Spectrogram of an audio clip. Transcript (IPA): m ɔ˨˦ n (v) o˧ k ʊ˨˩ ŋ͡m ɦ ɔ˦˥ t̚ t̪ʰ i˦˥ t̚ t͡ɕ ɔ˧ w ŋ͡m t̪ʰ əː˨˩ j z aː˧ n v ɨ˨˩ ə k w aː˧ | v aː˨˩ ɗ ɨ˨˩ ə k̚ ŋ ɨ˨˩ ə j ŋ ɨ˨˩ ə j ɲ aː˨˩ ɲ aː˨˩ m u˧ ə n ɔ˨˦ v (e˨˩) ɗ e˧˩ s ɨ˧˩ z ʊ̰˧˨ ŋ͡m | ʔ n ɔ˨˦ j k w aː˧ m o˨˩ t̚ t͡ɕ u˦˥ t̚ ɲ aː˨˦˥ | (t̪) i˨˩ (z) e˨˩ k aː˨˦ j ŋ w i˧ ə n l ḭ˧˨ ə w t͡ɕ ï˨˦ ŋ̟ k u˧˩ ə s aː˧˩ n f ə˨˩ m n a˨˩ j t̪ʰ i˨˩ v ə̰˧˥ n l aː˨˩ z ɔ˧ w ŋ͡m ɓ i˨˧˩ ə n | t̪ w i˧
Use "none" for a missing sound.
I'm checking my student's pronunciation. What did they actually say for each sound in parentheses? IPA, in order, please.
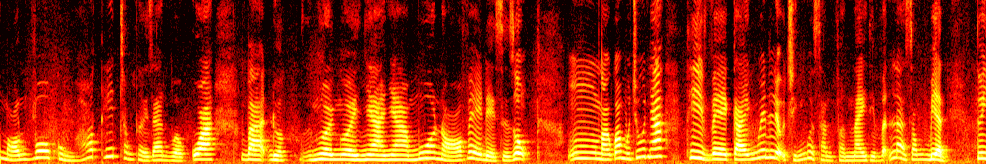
v, e˨˩, t̪ʰ, v

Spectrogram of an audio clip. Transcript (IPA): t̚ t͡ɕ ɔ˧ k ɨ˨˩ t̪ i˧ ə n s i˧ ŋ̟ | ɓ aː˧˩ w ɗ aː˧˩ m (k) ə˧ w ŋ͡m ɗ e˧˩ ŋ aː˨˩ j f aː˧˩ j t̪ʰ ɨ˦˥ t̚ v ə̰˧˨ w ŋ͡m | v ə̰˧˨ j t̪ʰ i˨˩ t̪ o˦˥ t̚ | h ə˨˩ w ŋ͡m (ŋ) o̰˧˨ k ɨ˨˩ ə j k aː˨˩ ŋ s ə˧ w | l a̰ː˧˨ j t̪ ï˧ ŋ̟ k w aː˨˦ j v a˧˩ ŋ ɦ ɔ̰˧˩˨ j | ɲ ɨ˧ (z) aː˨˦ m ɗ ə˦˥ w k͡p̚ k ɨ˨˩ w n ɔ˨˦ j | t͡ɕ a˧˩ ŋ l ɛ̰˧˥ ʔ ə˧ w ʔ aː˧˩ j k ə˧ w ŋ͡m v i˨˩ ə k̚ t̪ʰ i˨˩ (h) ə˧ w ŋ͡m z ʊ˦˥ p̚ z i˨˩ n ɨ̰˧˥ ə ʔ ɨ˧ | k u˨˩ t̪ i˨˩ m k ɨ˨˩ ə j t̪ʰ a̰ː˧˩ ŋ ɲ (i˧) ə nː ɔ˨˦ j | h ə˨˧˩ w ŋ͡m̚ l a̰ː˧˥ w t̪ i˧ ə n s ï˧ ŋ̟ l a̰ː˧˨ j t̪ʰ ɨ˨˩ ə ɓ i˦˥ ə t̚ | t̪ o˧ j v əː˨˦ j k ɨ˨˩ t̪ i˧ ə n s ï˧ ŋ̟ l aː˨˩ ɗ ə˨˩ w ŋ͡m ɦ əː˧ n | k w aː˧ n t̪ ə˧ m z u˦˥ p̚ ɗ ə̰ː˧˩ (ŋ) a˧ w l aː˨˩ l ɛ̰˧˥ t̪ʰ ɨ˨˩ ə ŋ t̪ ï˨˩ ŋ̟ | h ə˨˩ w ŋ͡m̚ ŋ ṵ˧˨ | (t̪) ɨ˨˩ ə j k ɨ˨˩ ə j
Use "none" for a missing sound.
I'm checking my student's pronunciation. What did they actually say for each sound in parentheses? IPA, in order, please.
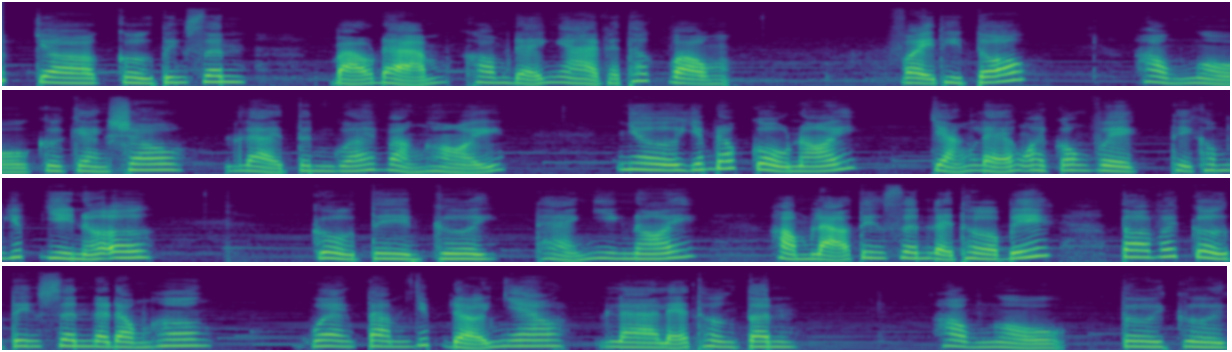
x, ŋ, z, x, i˧, ɲ, t̪

